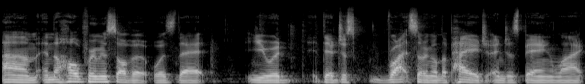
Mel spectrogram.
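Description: A man with a New Zealand accent speaks at a moderate pace in a fairly low voice with fairly even intonation. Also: very clean recording, silent background. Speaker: comedian. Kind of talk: casual chat. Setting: studio.

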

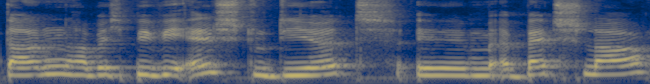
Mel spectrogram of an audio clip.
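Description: Using an ordinary speaking voice, she talks with fairly even intonation at a fairly high pitch. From Germany, Regensburg (Bavaria); born in Kazakhstan. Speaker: podcast co-host. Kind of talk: casual chat.

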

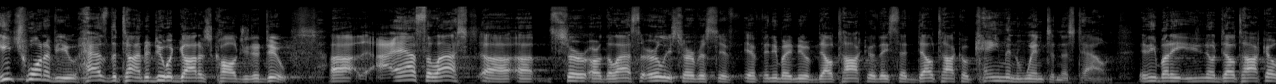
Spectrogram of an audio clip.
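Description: A man talks loudly at a fairly quick pace with a bright, sharp tone. His pitch is fairly high, with ordinary variation. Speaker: guest preacher. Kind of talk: sermon. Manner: intense, passionate.

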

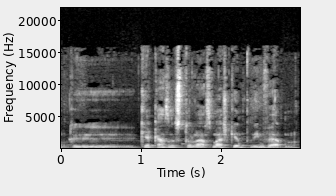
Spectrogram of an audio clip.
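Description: Using lively intonation, a man talks at a fairly low pitch and a fairly slow pace, with vocal fry. Audible room echo is present. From Portugal, Beira Baixa (Fundão). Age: 60s. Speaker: storyteller recounting his childhood. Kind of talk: memoir narration. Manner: halting, many fillers.

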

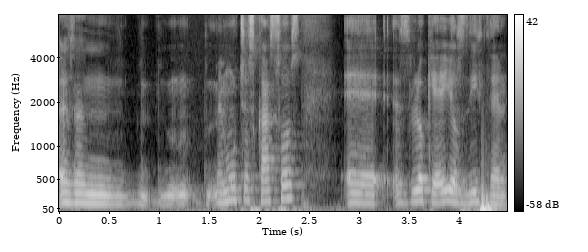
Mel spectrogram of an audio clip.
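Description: Very deep, low pitch from a woman, the tone dark and mellow. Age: 30s. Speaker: personal trainer and pilates instructor. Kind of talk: casual monologue. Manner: halting, many fillers and repetitions.

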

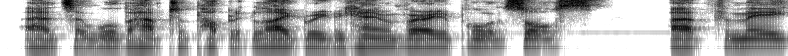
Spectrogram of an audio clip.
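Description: This man speaks with a London accent. His pitch is fairly low, and his intonation is lively. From northwest London. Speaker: heritage organisation founder and author. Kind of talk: casual interview.

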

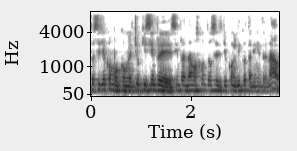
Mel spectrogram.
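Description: This man's voice is somewhat breathy and fairly high-pitched, with fairly even intonation. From Ecuador, Quito. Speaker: motocross rider. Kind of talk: casual chat. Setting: studio.

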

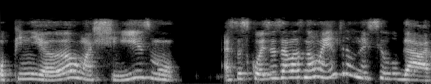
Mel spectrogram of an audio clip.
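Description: Her pitch shifts in an ordinary way. The woman's pace is fairly slow. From Rio Grande do Sul, Brazil (Serra Gaúcha). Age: 30s. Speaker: doctoral researcher in education. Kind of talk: interview.

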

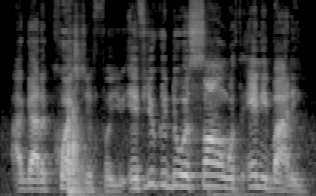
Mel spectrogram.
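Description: A man talks in an animated tone with lively intonation. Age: 30s. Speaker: podcast host. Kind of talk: casual chat.

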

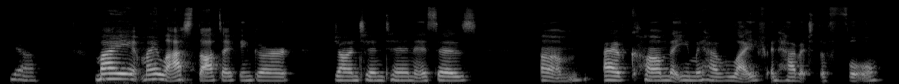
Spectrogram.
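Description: In a plain, everyday voice, a woman speaks at a fairly slow pace and medium pitch with fairly even intonation, on a very clean recording with a silent background. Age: 20s. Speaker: nurse. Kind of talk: casual chat.

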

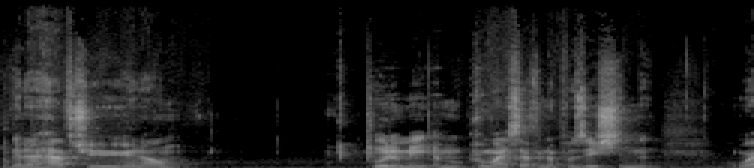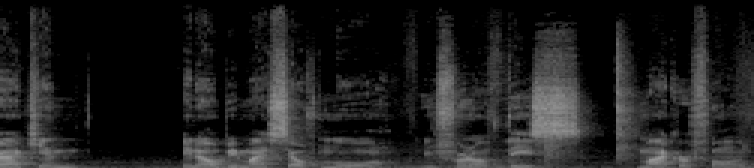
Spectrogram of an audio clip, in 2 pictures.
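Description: A man with a Brazilian accent and a medium pitch, fairly slow and flat in monotone, with long, frequent pauses. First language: Portuguese. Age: 20s. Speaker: podcast host. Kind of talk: casual conversation, podcast intro. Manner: hesitant, fillers.

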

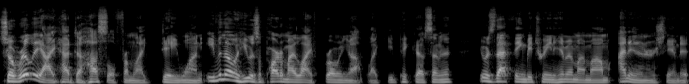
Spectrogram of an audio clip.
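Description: A man's animated, bright, sharp voice at fairly low pitch, very fast with hardly any pauses, dry and close with no echo on a very clean recording with a silent background. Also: ordinary pitch variation. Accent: American. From Los Angeles, California. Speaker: electrical contractor. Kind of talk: interview.

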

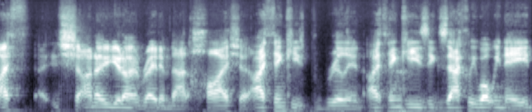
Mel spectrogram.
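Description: A man speaks in an unremarkable speaking voice, keeping to a moderate pace. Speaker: podcast co-host. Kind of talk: casual banter.

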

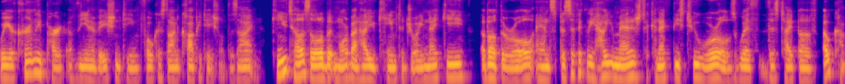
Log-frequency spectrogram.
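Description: Over a quiet background, a man with a fairly low pitch speaks at a very fast pace with hardly any pauses and ordinary pitch variation. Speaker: podcast host. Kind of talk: interview.

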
